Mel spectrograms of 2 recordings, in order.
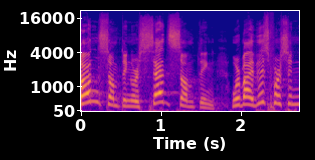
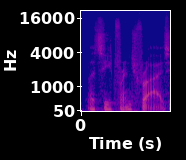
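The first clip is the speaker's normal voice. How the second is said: very low, hushed, weighty delivery; powerful simple words; 25 dB quieter than usual. Retold or imitated. Imitating a pastor who makes simple words powerful, hushed. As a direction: drop it deep and soft for gravity. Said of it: "make those simple words powerful".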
